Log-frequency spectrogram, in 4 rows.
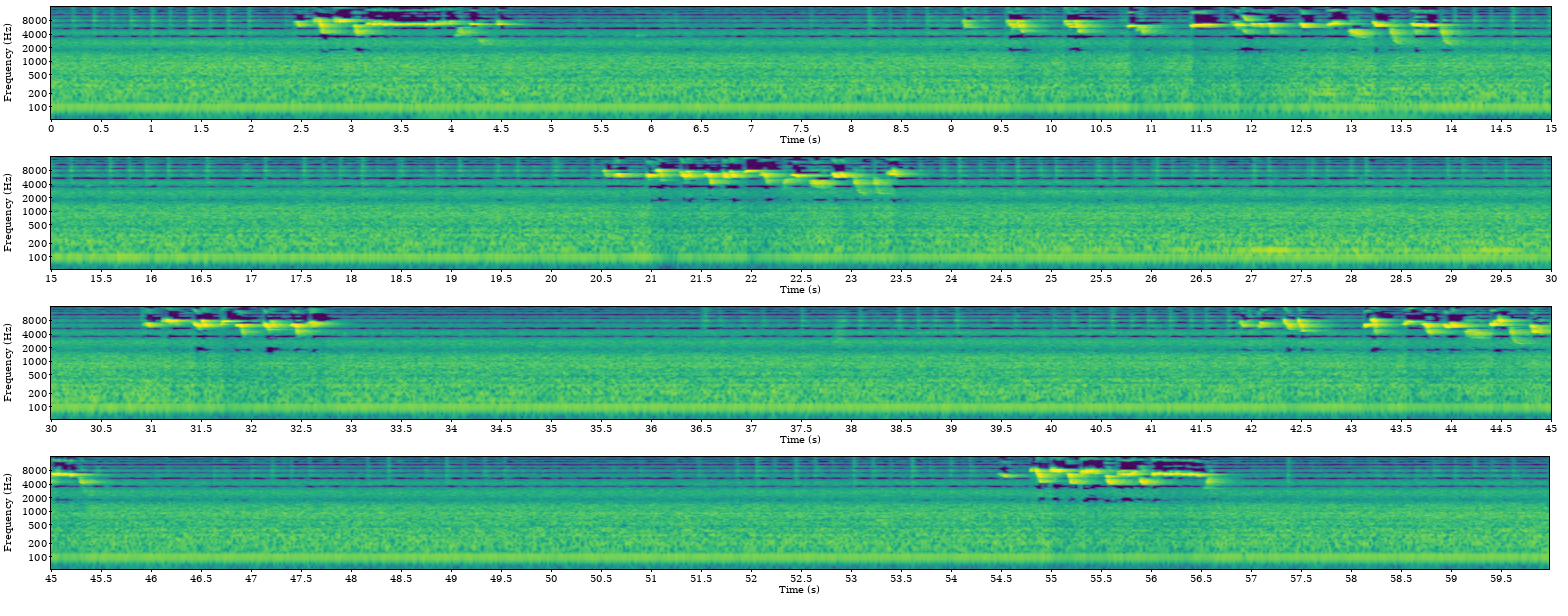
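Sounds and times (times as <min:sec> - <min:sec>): small bird chirping: 0:02.3 - 0:04.8, 0:08.2 - 0:18.7, 0:19.3 - 0:24.2, 0:30.9 - 0:33.0, 0:37.8 - 0:45.9, 0:54.3 - 0:57.0.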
